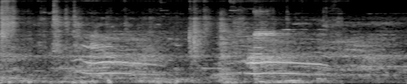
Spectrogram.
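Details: Kittens left in the house while their mother sunbathes outside, with two drawn-out wavering meows, the second longer and falling away, over low household rumble.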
